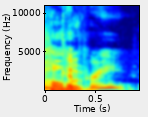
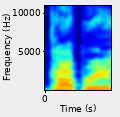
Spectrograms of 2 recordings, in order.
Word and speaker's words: Capri: Capri? – I think Capri is the Italian pronunciation. Capri is the anglicized one.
